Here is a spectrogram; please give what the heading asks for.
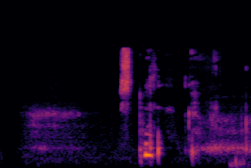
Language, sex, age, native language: Icelandic, other, 30-39, Icelandic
